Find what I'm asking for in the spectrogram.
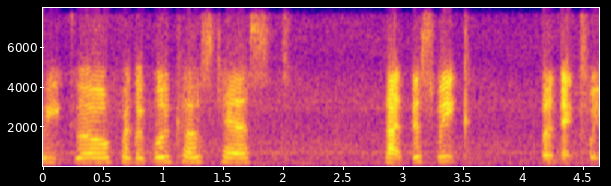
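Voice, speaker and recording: Very slowly and in a monotone, flat intonation, a woman with a fairly high voice talks with a Southern US accent. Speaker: crochet designer on a live stream. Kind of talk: casual chat. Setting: live stream.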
